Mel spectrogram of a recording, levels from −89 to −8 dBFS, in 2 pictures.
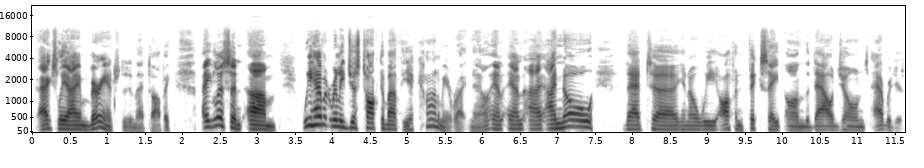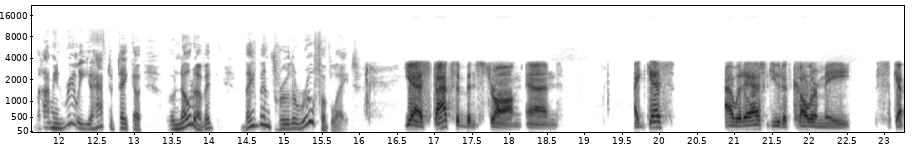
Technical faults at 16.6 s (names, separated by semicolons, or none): noise suppressor applied to music or sounds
